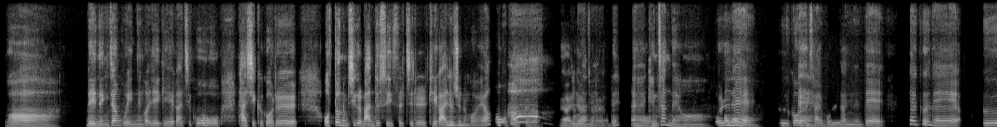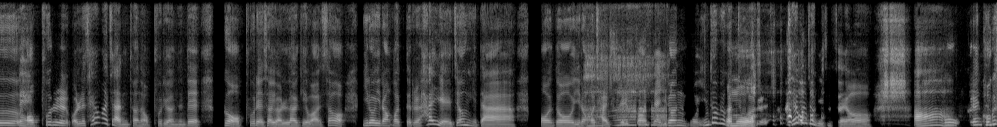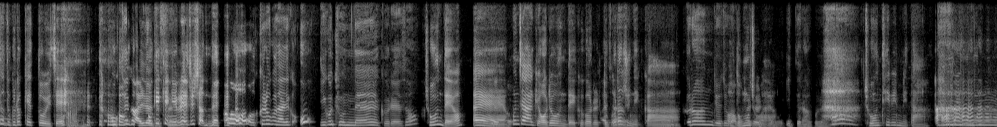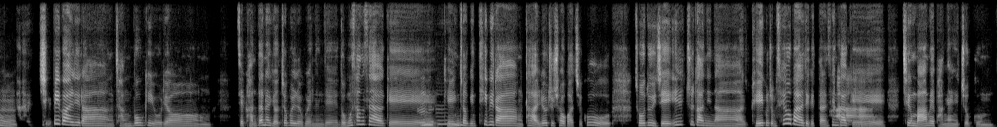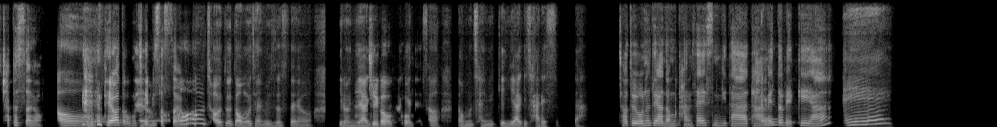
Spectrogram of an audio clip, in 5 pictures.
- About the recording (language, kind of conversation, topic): Korean, podcast, 식비를 잘 관리하고 장을 효율적으로 보는 요령은 무엇인가요?
- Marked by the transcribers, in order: distorted speech; tapping; laugh; laugh; laughing while speaking: "또 호객 행위를 해 주셨네"; other background noise; laughing while speaking: "어"; laugh; unintelligible speech; laugh; laugh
